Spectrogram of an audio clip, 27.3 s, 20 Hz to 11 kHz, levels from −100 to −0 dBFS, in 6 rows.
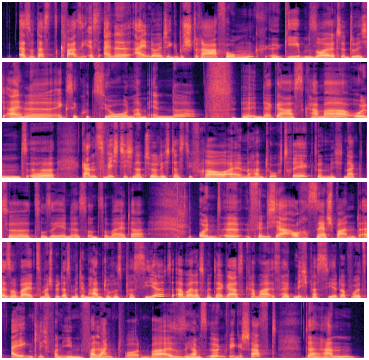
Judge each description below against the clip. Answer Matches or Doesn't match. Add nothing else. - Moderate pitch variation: Matches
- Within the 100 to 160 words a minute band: Doesn't match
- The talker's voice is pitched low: Doesn't match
